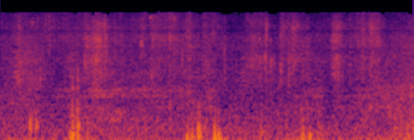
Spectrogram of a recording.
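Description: Footsteps on a dirt trail covered in dry fallen leaves: a few faint, unevenly spaced steps.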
